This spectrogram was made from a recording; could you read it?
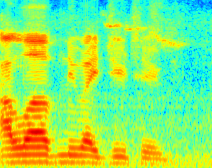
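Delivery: sarcastic, ironic tone meaning the opposite. Speaker making a remark, then pointing out it was sarcasm: sarcastic. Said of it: "That's me being sarcastic".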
